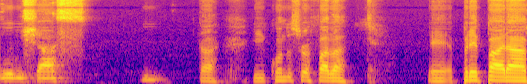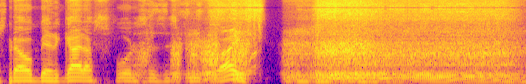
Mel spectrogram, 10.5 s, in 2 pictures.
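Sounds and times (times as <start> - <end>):
speech: 0.0 - 8.6
trucks passing on a street: 8.2 - 10.5.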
